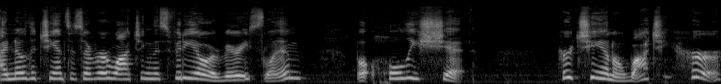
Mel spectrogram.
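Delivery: emotional voice on the verge of crying. Speaker talking about a channel they subscribe to, getting emotional, crying. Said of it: "I'm getting emotional".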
